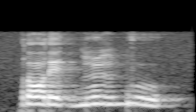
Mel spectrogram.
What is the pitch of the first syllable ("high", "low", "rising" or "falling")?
high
